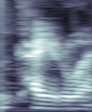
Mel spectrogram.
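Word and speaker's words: Kairouan: เมือง เจวัน เกวน นี่ ออก เสียง แบบ สำเนียง ฝรั่งเศส จริง ๆ มัน ก็ คือ ไค รวน อ เหมือน ไคน นะ ครับ ก็ เป็น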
